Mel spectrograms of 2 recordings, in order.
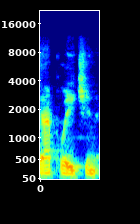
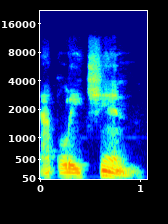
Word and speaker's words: Appalachian: Depending on where you live, you might pronounce Appalachian, Appalachian, a 4-syllable word. Take a look, see chin. Some people say Appalachian, right?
